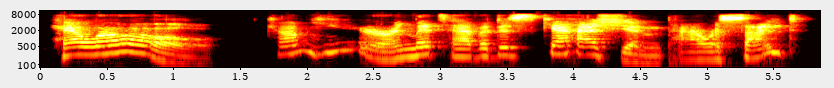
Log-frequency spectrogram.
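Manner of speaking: high, slow, creepy sing-out greeting; Man Without a Moustache. Retold or imitated. Unsettling game character beckoning the player, creepy high voice. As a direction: stretch it out high and eerie, luring them in. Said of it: "doing a character called the Man Without a Moustache".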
